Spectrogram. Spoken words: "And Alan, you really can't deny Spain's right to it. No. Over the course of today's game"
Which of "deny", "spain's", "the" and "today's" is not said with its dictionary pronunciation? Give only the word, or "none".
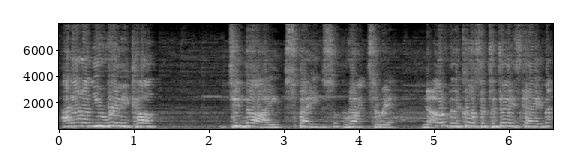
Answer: none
